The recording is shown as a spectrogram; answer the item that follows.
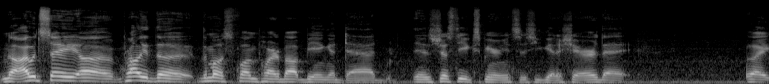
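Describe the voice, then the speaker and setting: Lively intonation marks a man's plain, everyday voice, medium in pitch and at a moderate pace. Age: late 20s. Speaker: guest sharing life story, former prisoner and father. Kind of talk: casual interview.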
